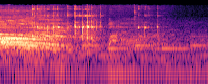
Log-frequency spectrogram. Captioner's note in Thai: เสียงชนแก้ว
